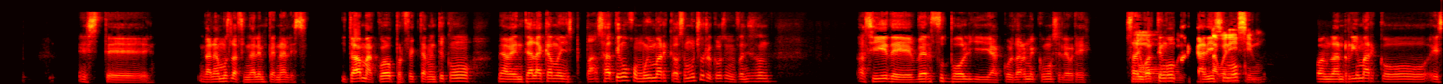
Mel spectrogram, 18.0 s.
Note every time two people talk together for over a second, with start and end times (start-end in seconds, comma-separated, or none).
14.2-15.9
